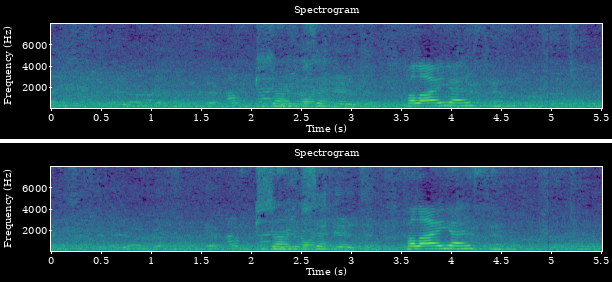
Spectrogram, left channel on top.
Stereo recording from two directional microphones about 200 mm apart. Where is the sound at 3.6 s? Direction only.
35° right (ahead or behind).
